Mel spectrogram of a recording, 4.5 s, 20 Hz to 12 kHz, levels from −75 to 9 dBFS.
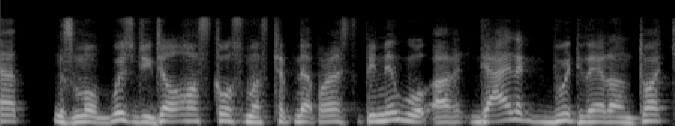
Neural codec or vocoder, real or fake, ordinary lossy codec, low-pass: codec, 16 kHz, 0.5 kbps, FunCodec, trained on Chinese and English, 25 frames a second; fake; MP3, 64 kbps; 7.2 kHz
